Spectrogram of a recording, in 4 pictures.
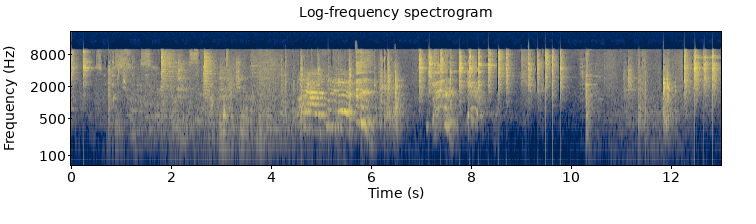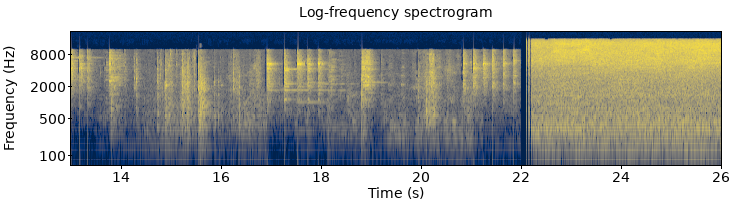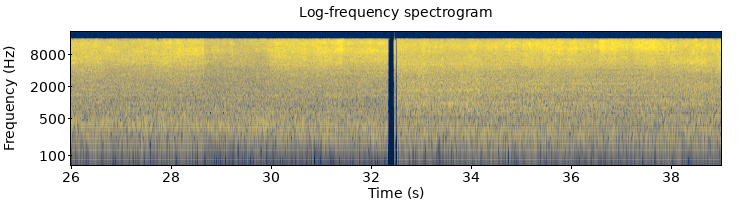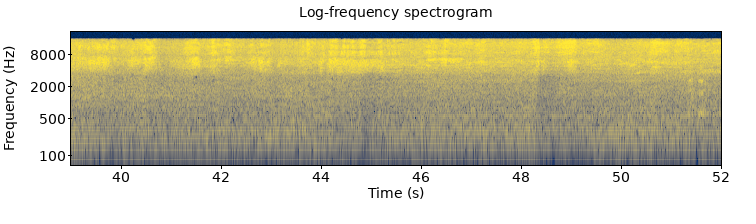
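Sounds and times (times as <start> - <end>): gas torch flame hissing: 22.2 - 52.0.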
